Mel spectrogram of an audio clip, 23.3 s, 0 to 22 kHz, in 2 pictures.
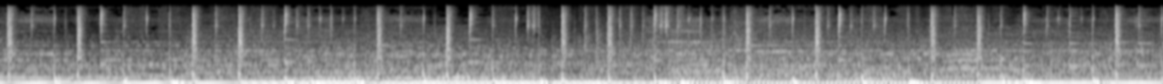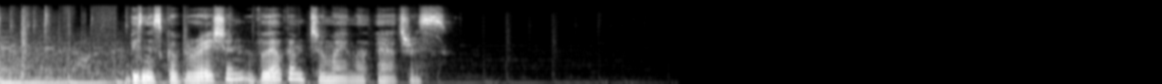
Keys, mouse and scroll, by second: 0.0 space, 0.2 space, 2.0 space, 3.0 click, 3.9 click, 4.3 click, 4.6 click, 5.8 click, 7.1 click, 8.2 scroll, 8.8 click, 9.0 click, 10.0 click, 10.0 2, 10.2 2, 10.4 click, 10.8-11.4 scroll, 11.5 click, 12.3 click, 12.9 scroll down 2, 12.9 6, 13.0 6, 13.2 click, 13.5 space, 17.8 space, 18.1 space, 18.6 space, 18.9-19.3 scroll, 19.7 click, 20.6-23.0 typing, 22.5-23.2 scroll down 7.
